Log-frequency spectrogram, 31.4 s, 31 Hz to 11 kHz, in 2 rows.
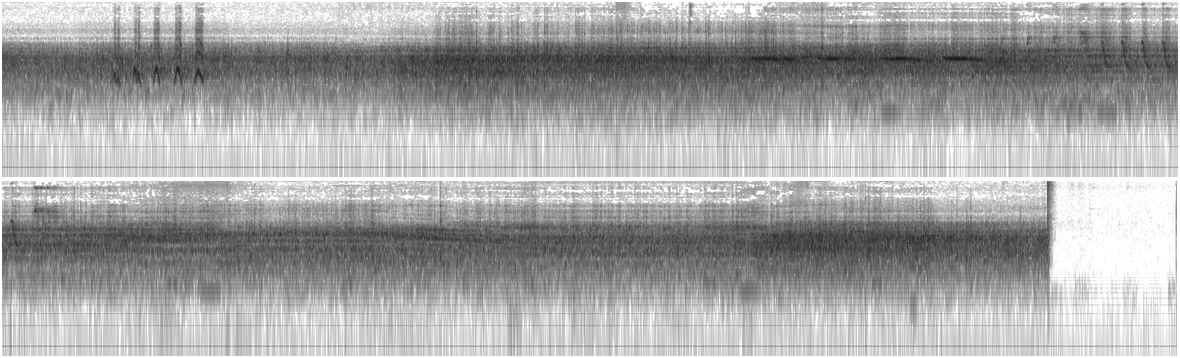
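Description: Recorded sound played back from the EPROM of a Hong In KS-61 sound-synthesizer board through its small on-board speaker: thin and narrow, like a small radio, with music-like and voice-like passages. It cuts off suddenly just before the end.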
